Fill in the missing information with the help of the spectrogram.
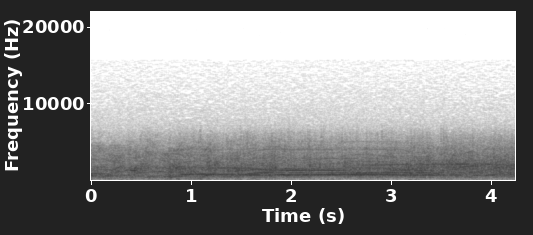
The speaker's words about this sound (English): Then the audience applauds. They're happy to hear some swearing.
